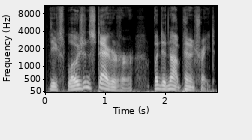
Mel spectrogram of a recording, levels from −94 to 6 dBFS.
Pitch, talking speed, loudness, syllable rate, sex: 110 Hz, 165 wpm, -18 LUFS, 6.2 syllables/s, male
